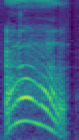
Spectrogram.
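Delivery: one very high "ah" scream; mock scream. Amy after the driver runs away, high mock scream. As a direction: imitate a short high-pitched shriek. Retold scream at scary man.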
